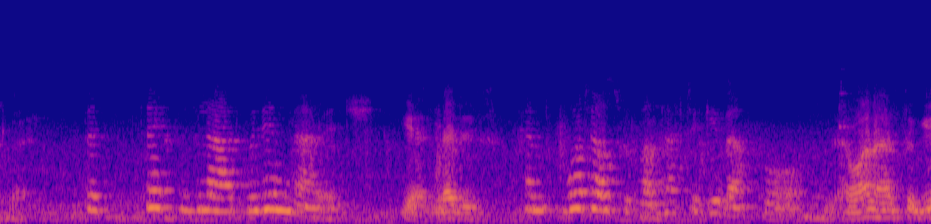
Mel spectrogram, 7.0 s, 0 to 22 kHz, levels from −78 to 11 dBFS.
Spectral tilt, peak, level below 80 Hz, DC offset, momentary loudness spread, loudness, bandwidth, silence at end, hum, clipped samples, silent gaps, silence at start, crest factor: -9.5 dB/octave; -10 dBFS; -52 dBFS; under 0.1%; 12 LU; -26 LUFS; 4.5 kHz; 0 s; none; under 0.1%; none; 0 s; 14 dB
